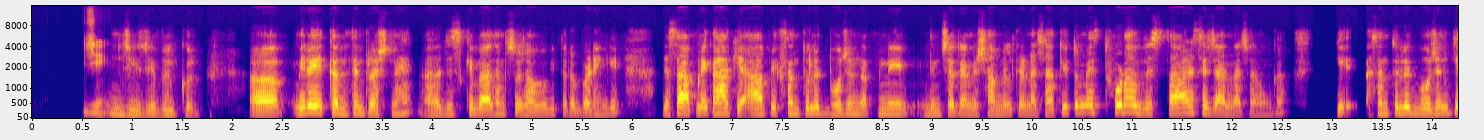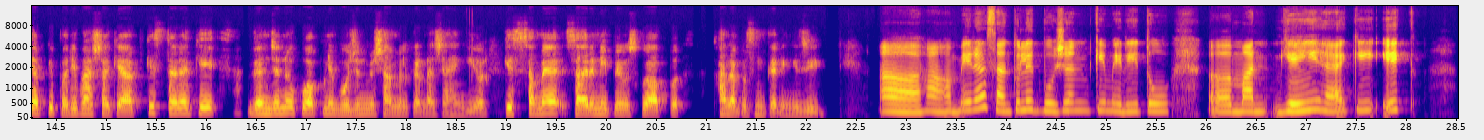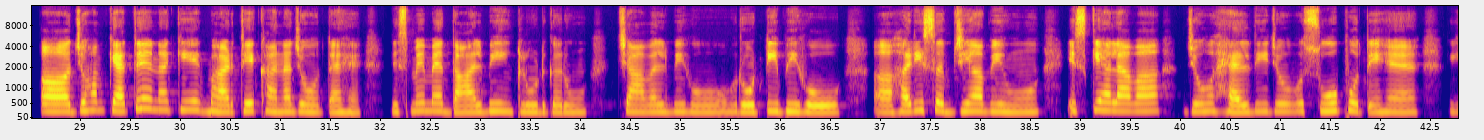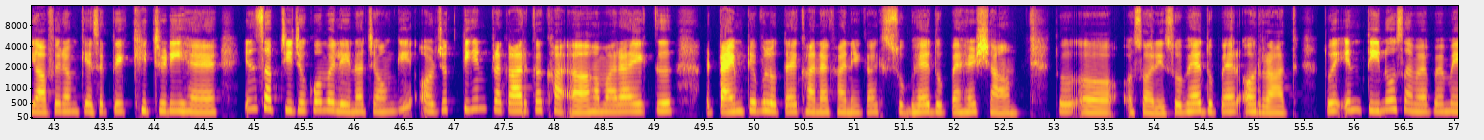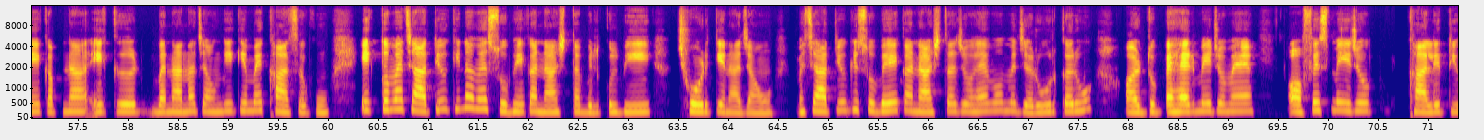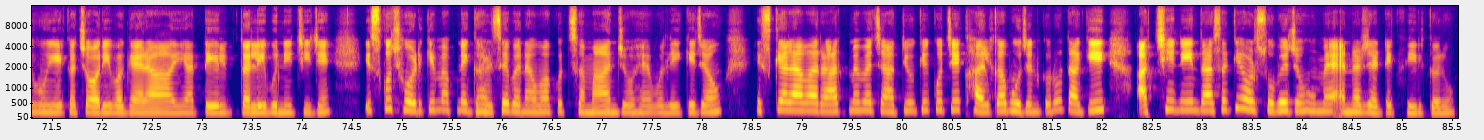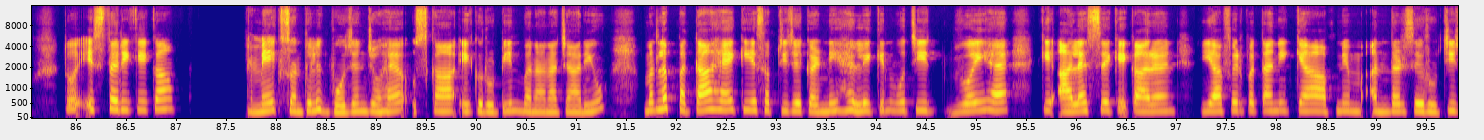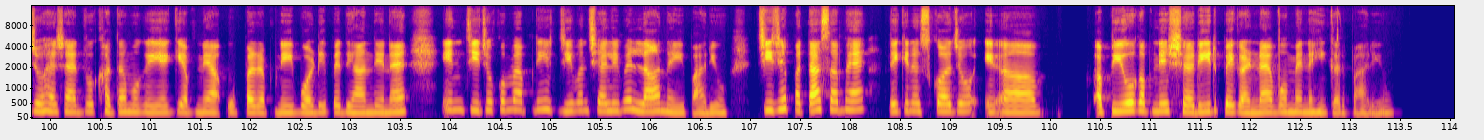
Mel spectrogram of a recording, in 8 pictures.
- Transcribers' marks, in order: in English: "इंक्लूड"; in English: "हेल्दी"; in English: "टाइम-टेबल"; in English: "ओ सॉरी!"; in English: "ऑफ़िस"; in English: "एनर्जेटिक फ़ील"; in English: "रूटीन"; in English: "बॉडी"; "उपयोग" said as "अपयोग"
- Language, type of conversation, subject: Hindi, advice, आप नियमित और संतुलित भोजन क्यों नहीं कर पा रहे हैं?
